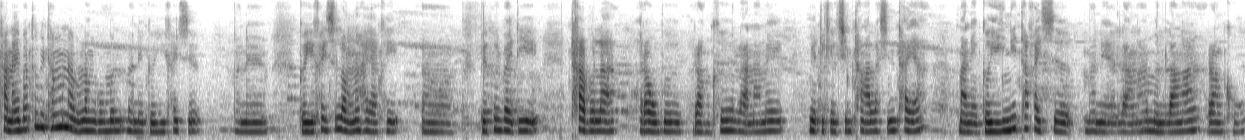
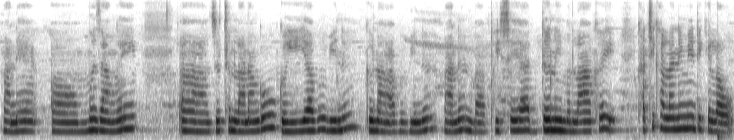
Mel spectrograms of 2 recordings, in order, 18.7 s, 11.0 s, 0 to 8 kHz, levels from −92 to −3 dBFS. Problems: none marked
